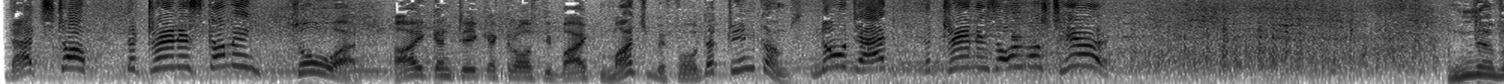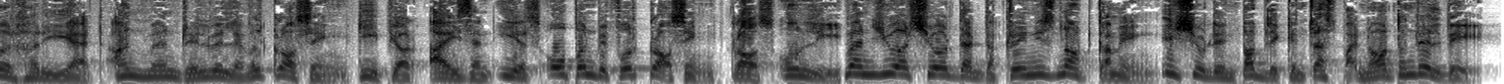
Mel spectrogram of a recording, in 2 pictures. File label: English, male voice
